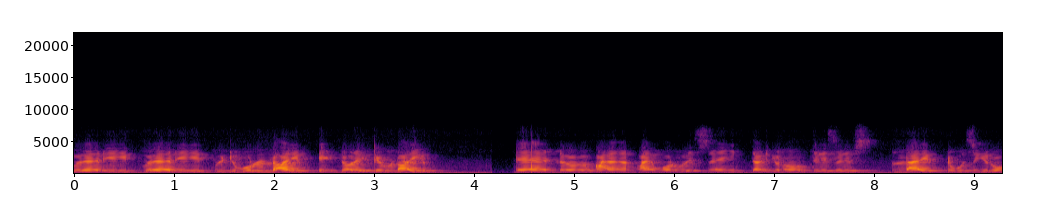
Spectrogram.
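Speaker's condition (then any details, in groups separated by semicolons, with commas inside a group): Laryngectomy; no natural speech, uses artificial larynx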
